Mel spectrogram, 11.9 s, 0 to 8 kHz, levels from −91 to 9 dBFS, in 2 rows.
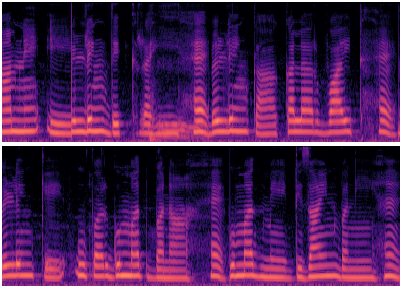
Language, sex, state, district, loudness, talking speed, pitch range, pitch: Hindi, female, Uttar Pradesh, Ghazipur, -25 LUFS, 110 wpm, 195-230 Hz, 220 Hz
